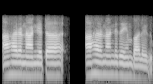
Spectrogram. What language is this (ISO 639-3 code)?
tel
